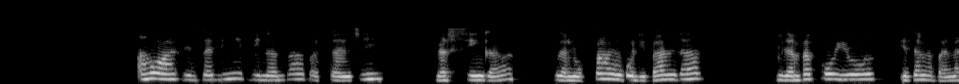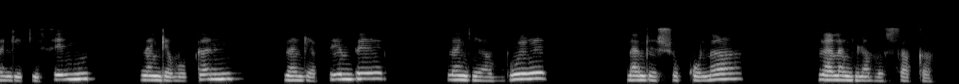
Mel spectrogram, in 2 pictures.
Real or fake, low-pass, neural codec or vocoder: fake; 5.4 kHz; codec, 24 kHz, 3 kbps, HILCodec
